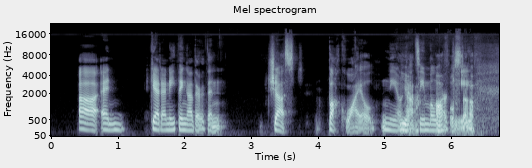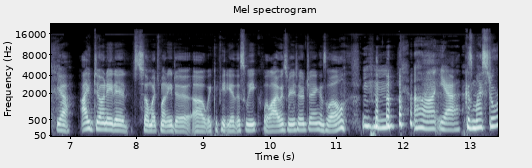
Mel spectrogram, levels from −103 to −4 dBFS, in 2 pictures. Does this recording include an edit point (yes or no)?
no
